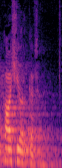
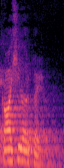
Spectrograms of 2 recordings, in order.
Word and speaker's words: kwashiorkor: तो ये डिजीज का नाम देखिए, KWASHIORKOR, इसको कैसे प्रोनाउंस करना है, इसको कहना है कौशियोरकर, ठीक है, कौशियोरकर।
